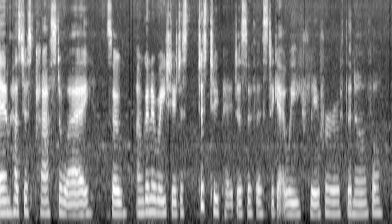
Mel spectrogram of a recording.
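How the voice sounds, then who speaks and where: A woman's dark, mellow tone in a Northern Irish accent. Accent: Northern Irish, Ballymena. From Northern Ireland, near Ballymena, County Antrim. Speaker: novelist. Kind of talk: author talk with reading aloud.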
